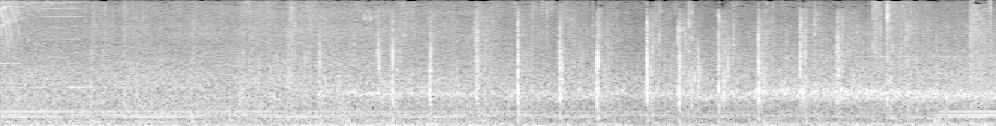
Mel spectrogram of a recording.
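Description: Running footsteps crunch on snow.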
